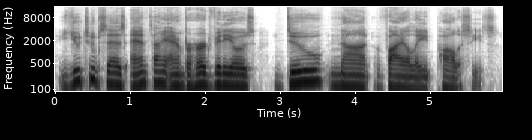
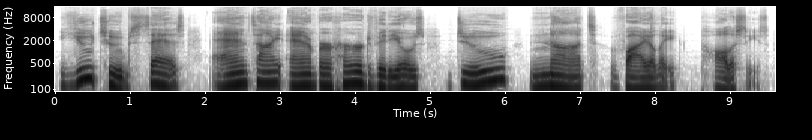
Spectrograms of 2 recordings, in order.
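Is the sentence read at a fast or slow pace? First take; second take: fast; slow. First: The sentence is read at a normal pace. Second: The sentence is read at a slower pace.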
